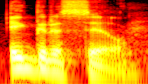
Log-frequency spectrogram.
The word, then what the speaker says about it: Yggdrasil: The weirwood stigmata, George grew up Catholic, Yggdrasil.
